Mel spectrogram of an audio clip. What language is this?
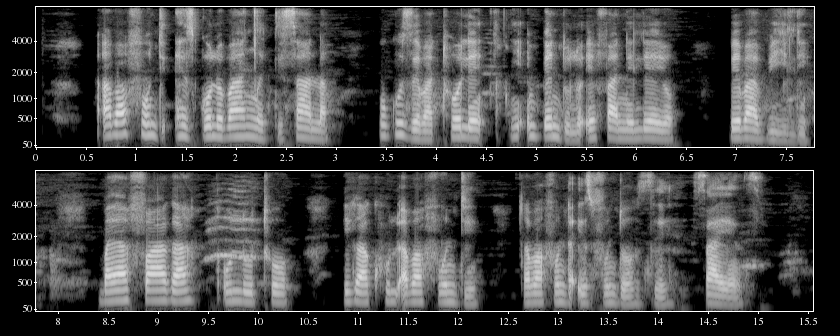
North Ndebele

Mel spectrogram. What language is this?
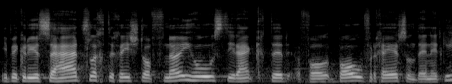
Swiss German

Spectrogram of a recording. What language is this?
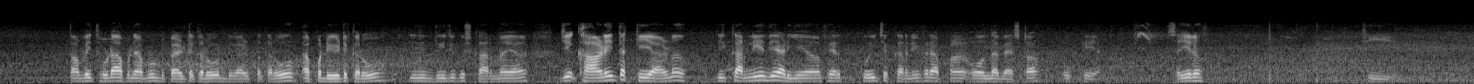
Punjabi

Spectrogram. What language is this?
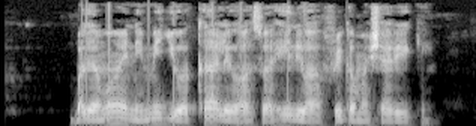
Swahili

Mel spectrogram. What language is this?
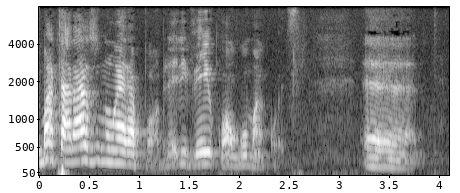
Portuguese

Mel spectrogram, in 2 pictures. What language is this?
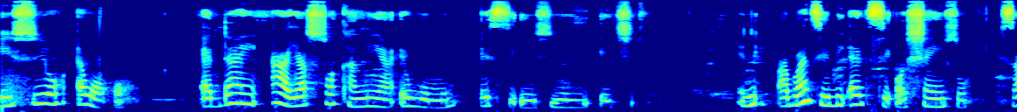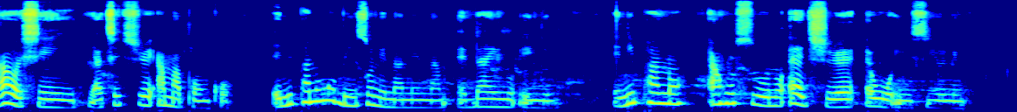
Akan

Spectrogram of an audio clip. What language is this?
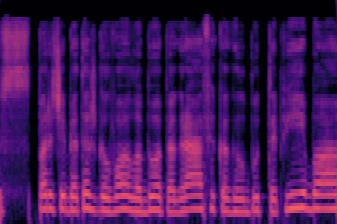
Lithuanian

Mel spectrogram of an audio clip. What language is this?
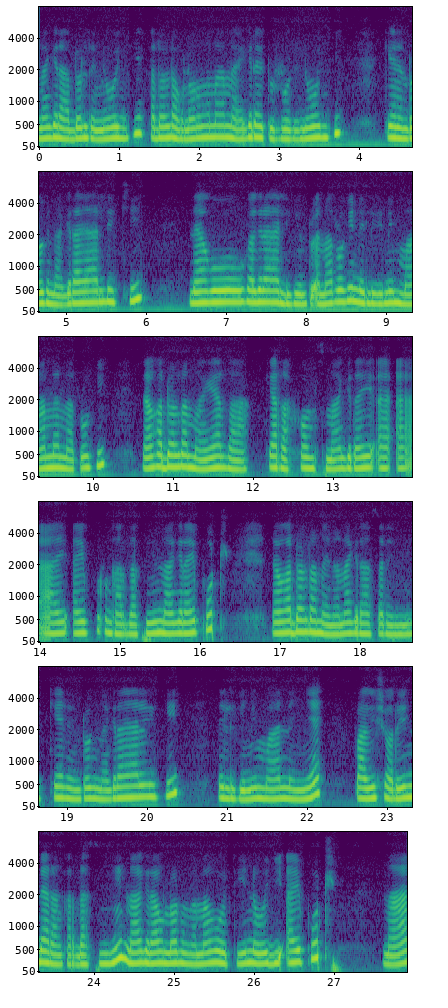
Masai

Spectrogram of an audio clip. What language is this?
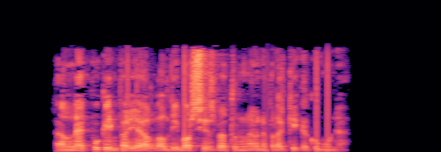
Catalan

